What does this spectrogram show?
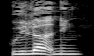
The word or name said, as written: udlodning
